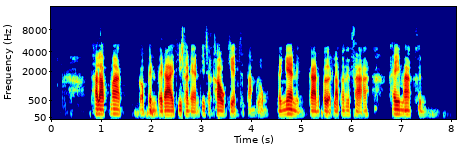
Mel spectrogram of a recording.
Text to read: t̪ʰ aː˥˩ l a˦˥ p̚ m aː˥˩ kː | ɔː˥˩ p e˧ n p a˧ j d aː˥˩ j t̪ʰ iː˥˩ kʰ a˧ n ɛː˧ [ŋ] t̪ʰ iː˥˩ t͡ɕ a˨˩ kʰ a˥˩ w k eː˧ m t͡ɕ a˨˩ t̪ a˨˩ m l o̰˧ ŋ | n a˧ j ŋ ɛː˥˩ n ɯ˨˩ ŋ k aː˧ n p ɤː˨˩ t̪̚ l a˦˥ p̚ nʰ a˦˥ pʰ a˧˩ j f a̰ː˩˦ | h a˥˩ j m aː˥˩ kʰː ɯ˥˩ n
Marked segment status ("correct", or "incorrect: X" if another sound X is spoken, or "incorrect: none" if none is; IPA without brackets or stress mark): incorrect: n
